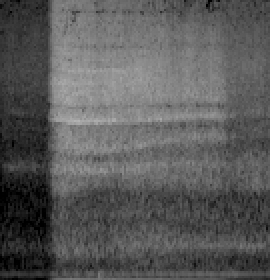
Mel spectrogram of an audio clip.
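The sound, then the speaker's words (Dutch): A slow, breathy exhale during a guided breathing exercise starts abruptly and streams out as one long, soft airy rush that gradually tapers away. “En we beginnen uit te ademen.”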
